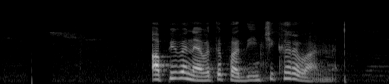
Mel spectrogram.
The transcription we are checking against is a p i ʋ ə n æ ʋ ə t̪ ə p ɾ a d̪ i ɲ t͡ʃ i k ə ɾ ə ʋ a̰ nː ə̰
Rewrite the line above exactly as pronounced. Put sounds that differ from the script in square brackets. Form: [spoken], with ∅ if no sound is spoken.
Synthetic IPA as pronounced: a p i ʋ ə n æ ʋ ə t̪ ə p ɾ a d̪ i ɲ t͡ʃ i k ə ɾ ə ʋ a̰ nː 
